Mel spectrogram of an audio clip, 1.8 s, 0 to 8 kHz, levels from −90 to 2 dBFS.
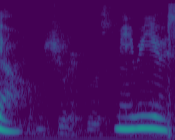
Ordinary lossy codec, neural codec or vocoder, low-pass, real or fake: none; none; 7.2 kHz; real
